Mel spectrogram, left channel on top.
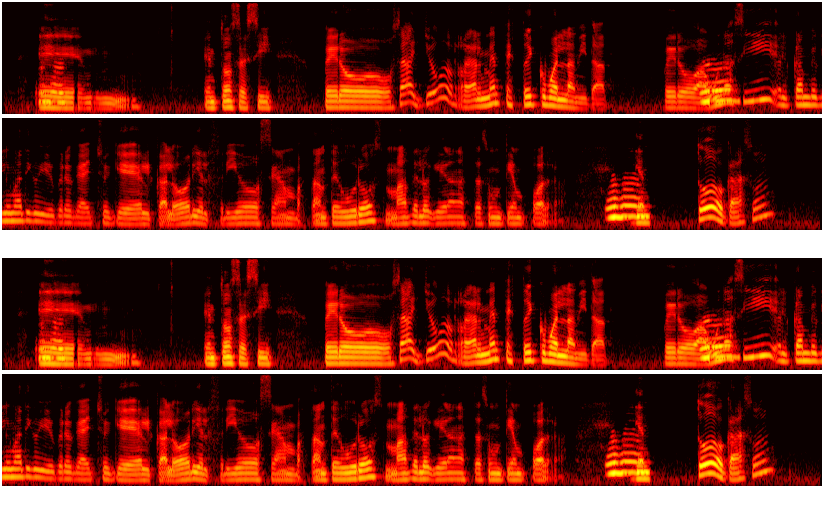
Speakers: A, on the right; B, on the right.
A: Em,
B: ujú,
A: entonces sí, pero o sea, yo realmente estoy como en la mitad, pero
B: mm,
A: aún así el cambio climático yo creo que ha hecho que el calor y el frío sean bastante duros, más de lo que eran hasta hace un tiempo atrás.
B: ujú.
A: Y en todo caso,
